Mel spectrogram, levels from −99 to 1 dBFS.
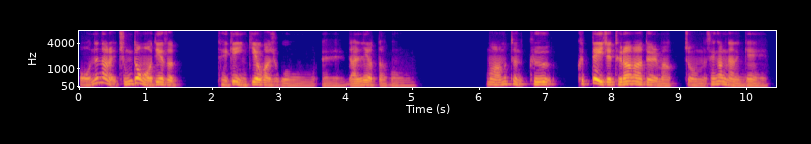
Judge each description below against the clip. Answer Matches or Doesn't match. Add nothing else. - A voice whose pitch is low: Matches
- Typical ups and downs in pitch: Doesn't match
